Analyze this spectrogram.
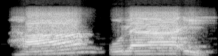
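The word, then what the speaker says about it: هؤلاء: और इसका प्रोनाउंसिएशन हाउलाई।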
